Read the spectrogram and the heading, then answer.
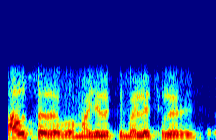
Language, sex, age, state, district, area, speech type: Kannada, male, 45-60, Karnataka, Dharwad, rural, conversation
